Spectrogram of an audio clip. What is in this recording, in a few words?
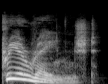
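"prearranged", British English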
